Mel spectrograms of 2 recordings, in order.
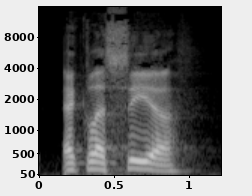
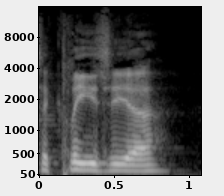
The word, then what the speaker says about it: ekklesia: It's ekklesia, or you may have heard it pronounced ecclesia, or you've heard ecclesiology, and that's the study of the church.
